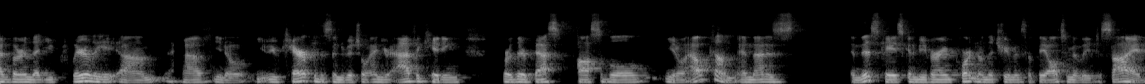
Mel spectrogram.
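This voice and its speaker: In a Canadian accent, a man speaks very fast at a medium pitch. His voice is somewhat breathy and his intonation fairly even. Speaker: pediatric resident physician. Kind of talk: casual interview chat. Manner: talkative.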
